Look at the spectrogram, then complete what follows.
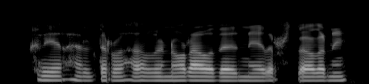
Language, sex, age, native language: Icelandic, female, 11, Icelandic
